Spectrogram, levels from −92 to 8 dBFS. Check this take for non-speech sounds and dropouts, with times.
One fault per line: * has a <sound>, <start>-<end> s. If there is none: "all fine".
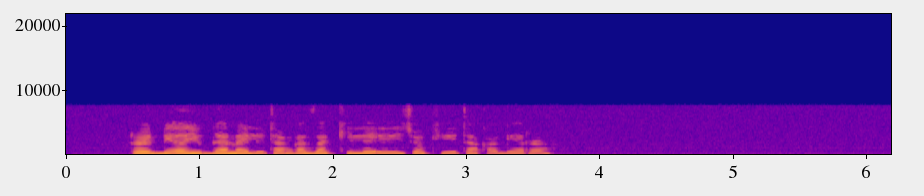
all fine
